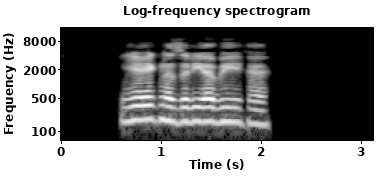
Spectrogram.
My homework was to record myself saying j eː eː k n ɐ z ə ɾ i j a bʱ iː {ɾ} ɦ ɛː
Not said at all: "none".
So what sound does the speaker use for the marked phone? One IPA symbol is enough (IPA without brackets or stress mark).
none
